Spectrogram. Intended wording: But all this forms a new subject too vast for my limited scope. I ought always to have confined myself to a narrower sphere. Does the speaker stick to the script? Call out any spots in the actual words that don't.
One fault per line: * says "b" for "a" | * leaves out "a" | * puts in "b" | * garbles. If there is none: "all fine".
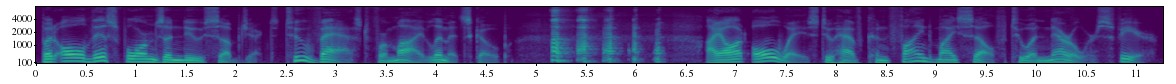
* says "limit" for "limited"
